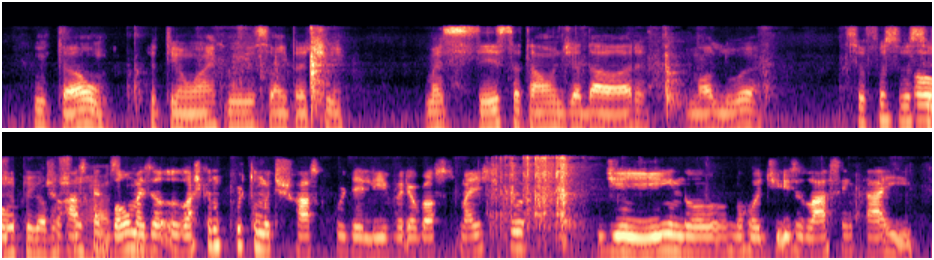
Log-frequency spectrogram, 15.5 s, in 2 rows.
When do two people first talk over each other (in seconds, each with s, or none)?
7.6 s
